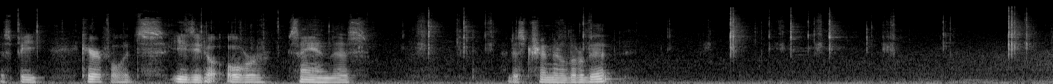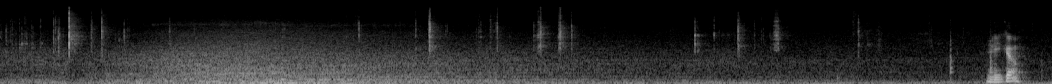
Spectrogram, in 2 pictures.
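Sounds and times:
broad rushing noise: 9.6 - 20.4.

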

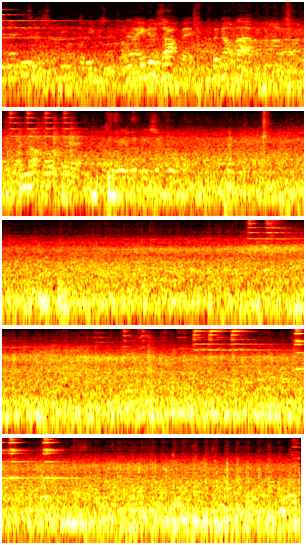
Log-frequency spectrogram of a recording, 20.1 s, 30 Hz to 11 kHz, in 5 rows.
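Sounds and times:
model trains running: 0.0 - 20.0
sharp metallic clinks: 4.1 - 6.0, 11.3 - 17.3.

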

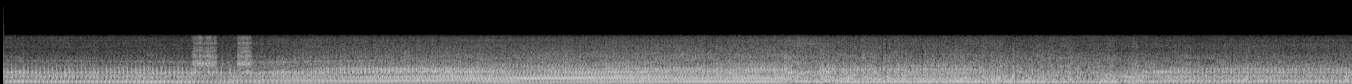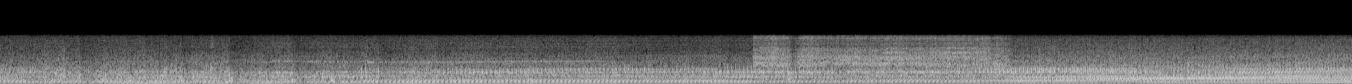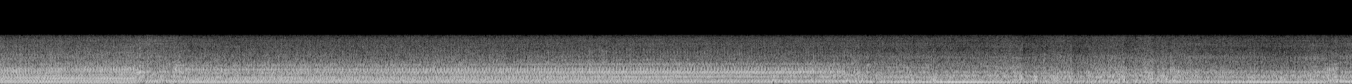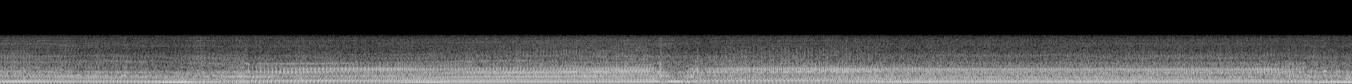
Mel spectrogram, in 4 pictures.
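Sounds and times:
motorcycle engine running: 0.0 - 54.0
road and wind noise: 0.0 - 54.0
harsh metal scraping on road: 1.9 - 3.1, 21.0 - 24.2.

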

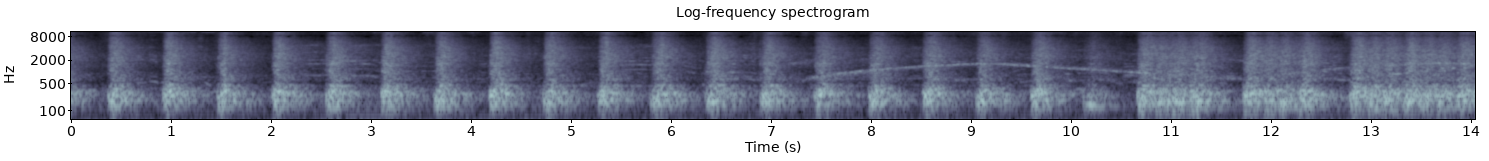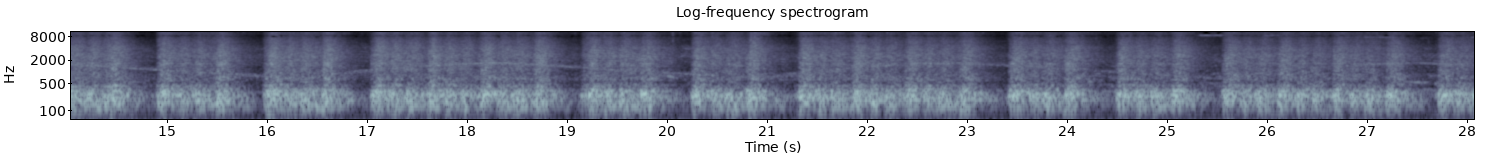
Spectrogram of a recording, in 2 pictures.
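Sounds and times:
parade drums beating a marching cadence: 0.0 - 28.0
faint siren rising and falling: 7.2 - 25.6.

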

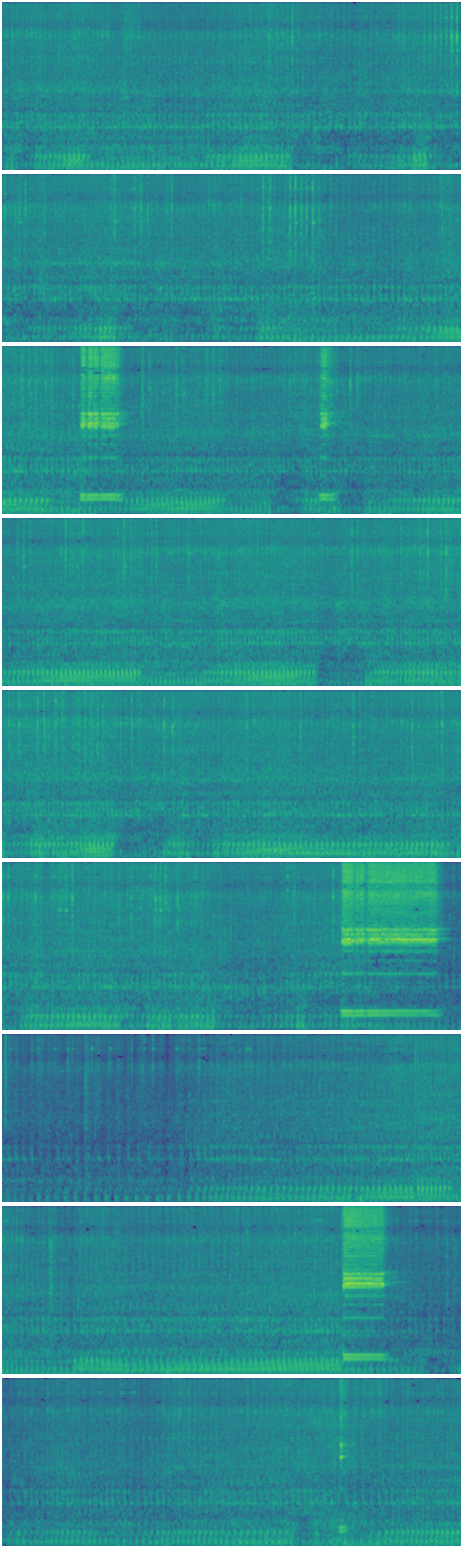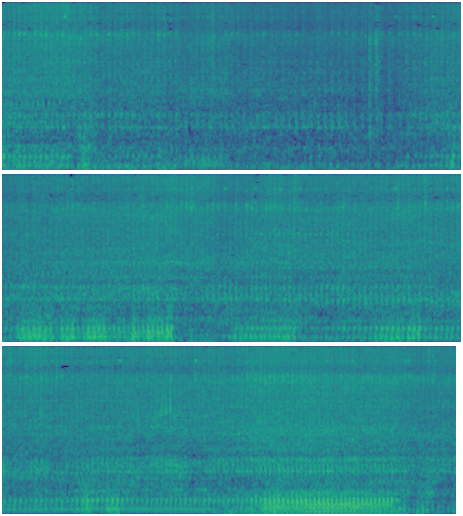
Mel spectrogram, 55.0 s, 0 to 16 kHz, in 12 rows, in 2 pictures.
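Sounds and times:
motorcycle engine running: 0.0 - 55.0
motorcycle horn beeping: 9.8 - 10.7, 12.2 - 12.8, 26.1 - 27.6, 35.4 - 36.3, 40.0 - 40.5.

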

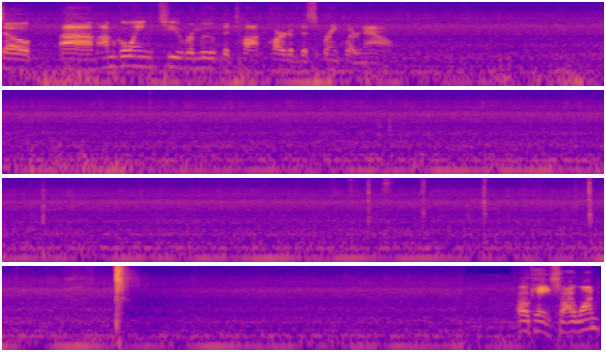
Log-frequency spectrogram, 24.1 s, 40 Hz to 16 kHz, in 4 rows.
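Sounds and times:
steady low rumble: 0.0 - 24.0
loud plastic snap: 19.2 - 19.6.

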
